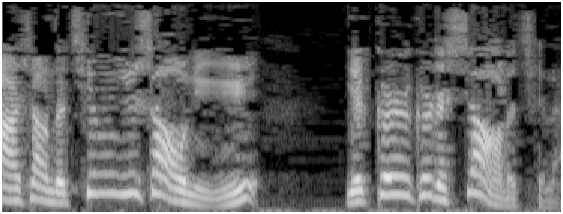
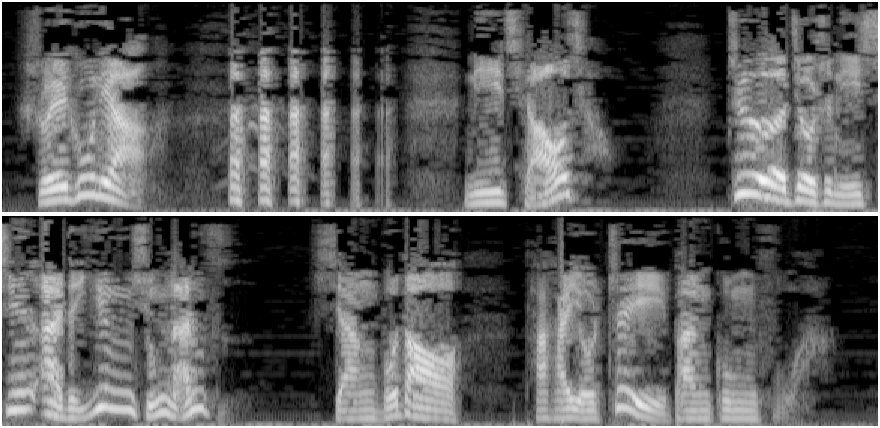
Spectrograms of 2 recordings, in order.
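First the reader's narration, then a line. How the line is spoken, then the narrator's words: Laughing, from outside the door. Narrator (Chinese): 突听门外有人笑道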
